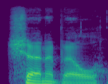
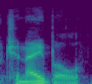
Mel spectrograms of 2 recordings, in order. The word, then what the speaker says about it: Chernobyl: My number one show was Chernobyl, or Chernobyl, depending on how you want to pronounce it, which is HBO Sky Atlantic.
